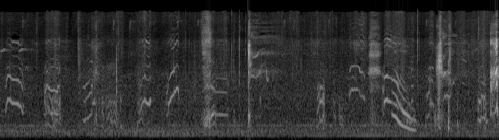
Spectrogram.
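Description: A puppy whimpering and yipping: a string of short, high whines, many sliding in pitch, with a longer one that falls steeply about six seconds in.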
